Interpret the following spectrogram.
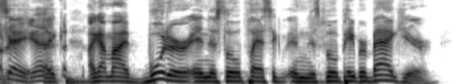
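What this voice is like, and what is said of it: Philadelphia accent. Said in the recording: “That Philly accent is unique.”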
